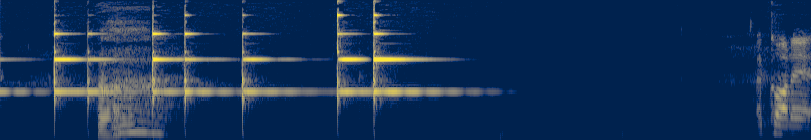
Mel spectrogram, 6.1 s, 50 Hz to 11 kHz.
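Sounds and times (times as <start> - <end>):
glass being tapped: 0.0 - 3.9.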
